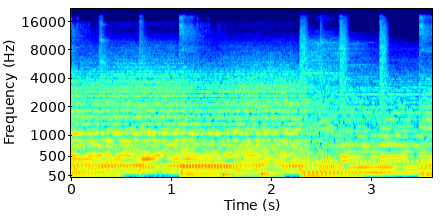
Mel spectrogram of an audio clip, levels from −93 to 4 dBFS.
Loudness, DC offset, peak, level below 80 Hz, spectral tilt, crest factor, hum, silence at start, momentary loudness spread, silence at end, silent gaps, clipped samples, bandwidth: -24 LUFS; under 0.1%; -10 dBFS; -36 dBFS; -6.5 dB/octave; 12 dB; none; 0 s; 3 LU; 0 s; none; under 0.1%; 19 kHz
